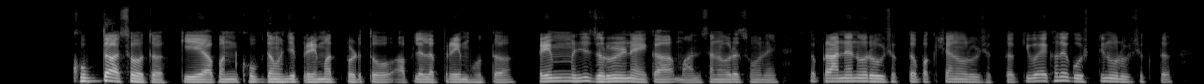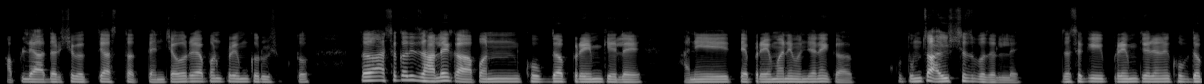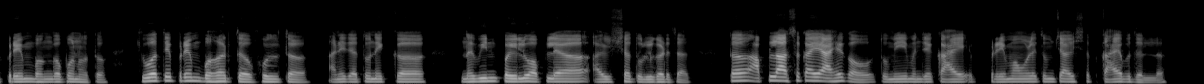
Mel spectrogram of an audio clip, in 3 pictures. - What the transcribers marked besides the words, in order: none
- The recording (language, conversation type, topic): Marathi, podcast, प्रेमामुळे कधी तुमचं आयुष्य बदललं का?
